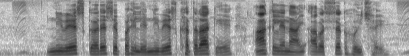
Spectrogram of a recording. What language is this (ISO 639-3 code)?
mag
